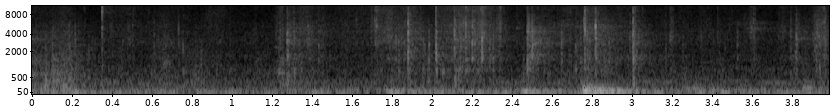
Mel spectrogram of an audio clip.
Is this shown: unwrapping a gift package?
yes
